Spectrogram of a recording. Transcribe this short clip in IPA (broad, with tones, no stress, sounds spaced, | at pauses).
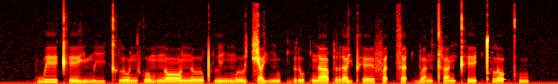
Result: k w eː˥˩ kʰ eː˦˥ j m iː˩˦ kʰ l o˨˩ n k o˦˥ m n ɔː˥˩ n ɤː˧ pʰ l i˨˩ n m ɤː˩˦ t͡ɕ a˩˦ j ŋ u˥˩ k̚ r o˦˥ k̚ n aː˥˩ p r a˦˥ j pʰ ɛː˩˦ f a˥˩ t̚ s a˥˩ t̚ b a˩˦ ŋ tʰ a˧ ŋ kʰ eː˥˩ t̚ pʰ l ɔ˥˩ ʔ kʰ u˥˩ k̚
